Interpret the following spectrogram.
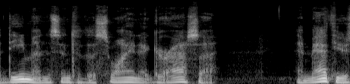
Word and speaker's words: Gerasa: And it says the English pronounce it Cursa, but a Hebrew word translates it into Greek, and it would sound like Gerasa.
